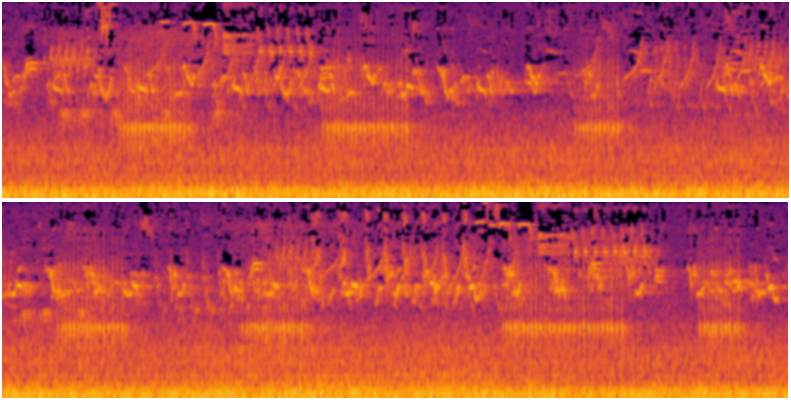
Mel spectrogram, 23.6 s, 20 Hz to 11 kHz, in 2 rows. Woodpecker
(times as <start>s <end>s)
0.9s 3.5s, 4.4s 6.2s, 8.6s 9.6s, 12.6s 13.9s, 15.1s 18.0s, 18.7s 21.6s, 22.2s 23.2s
